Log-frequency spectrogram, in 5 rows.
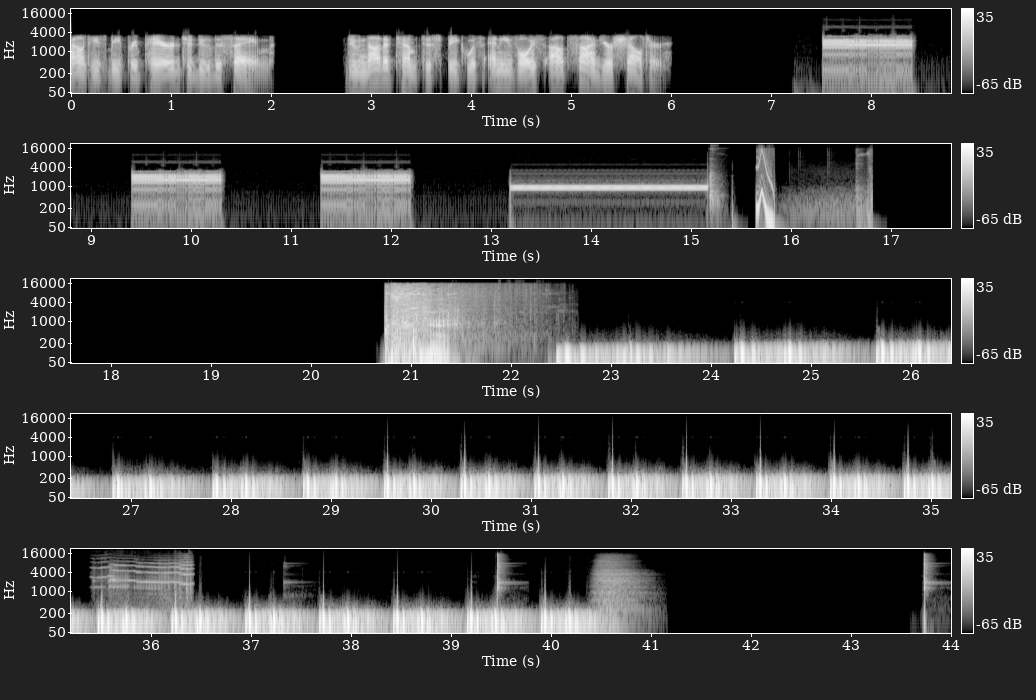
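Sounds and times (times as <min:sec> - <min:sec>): deep muffled thumps: 0:22.6 - 0:40.4.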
